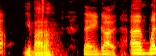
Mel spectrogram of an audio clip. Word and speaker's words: Ybarra: Ybarra.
